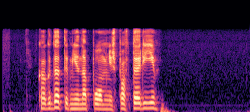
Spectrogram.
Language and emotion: Russian, angry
